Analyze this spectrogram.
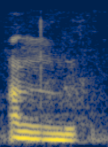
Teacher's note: जो हवा निकलेगी वो मुख प्लस नाक से निकलेगी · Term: अनुनासिक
